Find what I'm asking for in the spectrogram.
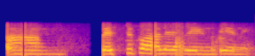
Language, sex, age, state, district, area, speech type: Telugu, female, 18-30, Andhra Pradesh, Palnadu, urban, conversation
